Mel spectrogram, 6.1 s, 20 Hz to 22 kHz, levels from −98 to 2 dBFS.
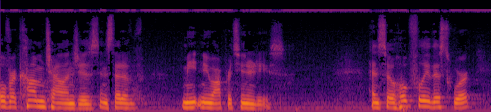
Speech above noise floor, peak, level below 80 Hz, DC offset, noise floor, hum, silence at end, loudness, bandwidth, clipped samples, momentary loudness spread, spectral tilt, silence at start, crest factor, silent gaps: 19 dB; -20 dBFS; -62 dBFS; under 0.1%; -53 dBFS; none; 0 s; -35 LUFS; 16.5 kHz; under 0.1%; 18 LU; -7 dB/octave; 0 s; 14 dB; none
